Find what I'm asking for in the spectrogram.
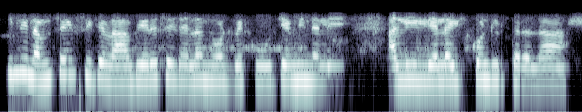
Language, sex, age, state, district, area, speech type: Kannada, female, 18-30, Karnataka, Chamarajanagar, rural, conversation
